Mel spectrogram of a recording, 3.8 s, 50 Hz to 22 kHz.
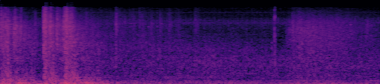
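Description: Cannon fire from a P-39 fighter plane in the video game War Thunder, a couple of quick heavy bursts near the start that fade into a low engine rumble.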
